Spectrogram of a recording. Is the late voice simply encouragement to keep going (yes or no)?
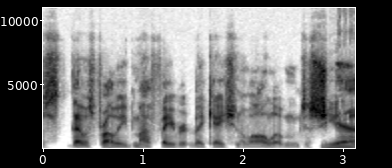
no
